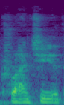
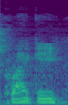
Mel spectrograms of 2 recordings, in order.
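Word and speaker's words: Cranchi: And while I'm at it, this cranky, or cranchy, I call it cranchy, it is cranky. You don't need to tell me. I get loads of people telling me you're pronouncing the boat name wrong. That's fine, but it is cranky in Italian.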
